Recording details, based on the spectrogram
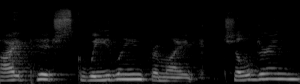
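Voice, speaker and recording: A woman is speaking. Her tone is dark and mellow. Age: 40s. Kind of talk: casual chat. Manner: loud.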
